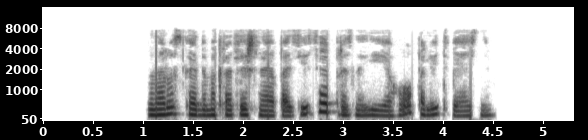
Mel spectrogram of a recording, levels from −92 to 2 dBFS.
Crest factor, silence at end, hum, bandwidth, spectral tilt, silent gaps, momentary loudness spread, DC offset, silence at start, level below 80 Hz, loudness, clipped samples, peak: 16 dB; 0.8 s; none; 7.8 kHz; -6.5 dB/octave; none; 9 LU; under 0.1%; 1.05 s; -52 dBFS; -18 LUFS; under 0.1%; -2 dBFS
